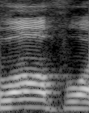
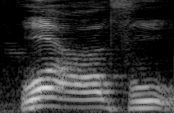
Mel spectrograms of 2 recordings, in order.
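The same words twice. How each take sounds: First: وافو with the ain swallowed into a long a; wrong reading. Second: واعفو with a tight throaty ain before the f; correct ain. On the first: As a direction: mimic the mistake, وافو without any throat sound. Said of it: "عین کا تلفظ غلط پڑھتے ہیں". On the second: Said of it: "تلفظ کو بھی ٹھیک کر لیں". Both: Shown as a demonstration.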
